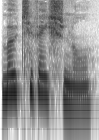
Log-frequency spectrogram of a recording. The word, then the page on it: motivational: British English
